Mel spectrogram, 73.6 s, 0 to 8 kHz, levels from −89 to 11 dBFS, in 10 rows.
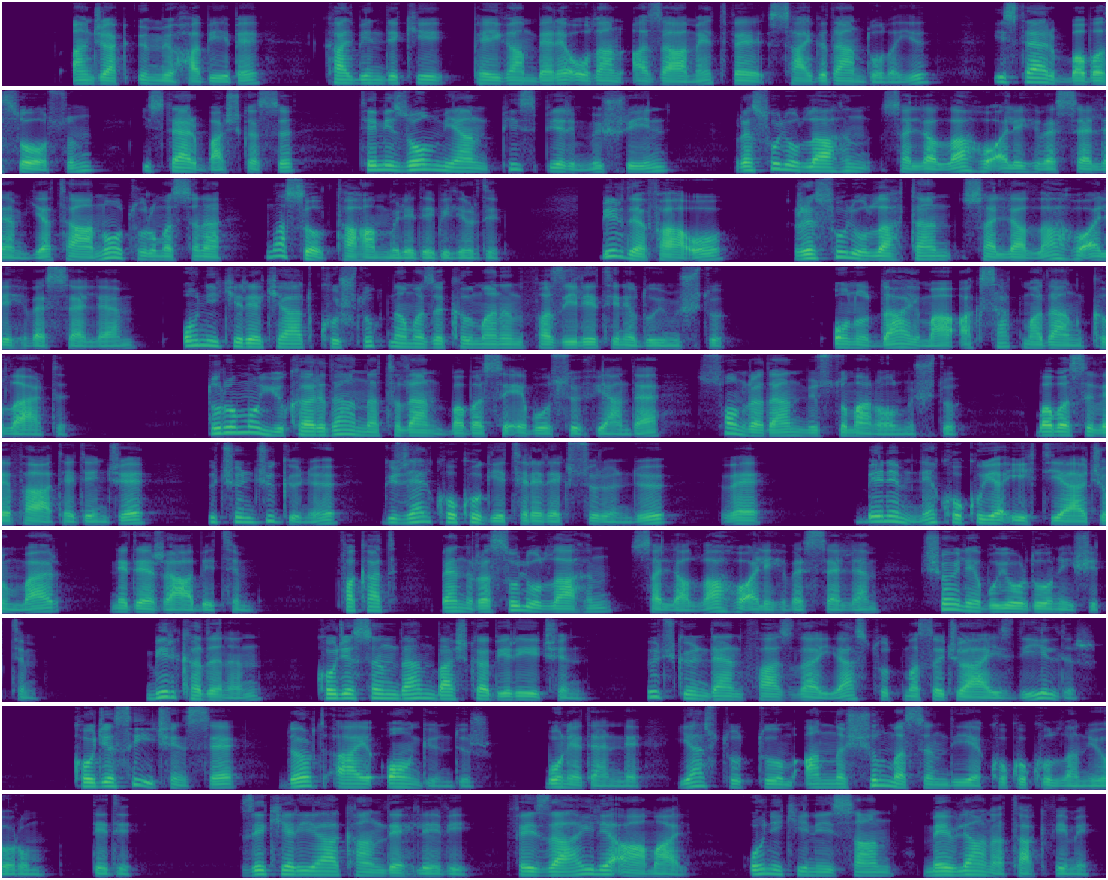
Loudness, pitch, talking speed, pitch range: -26 LUFS, 110 Hz, 100 wpm, 100-135 Hz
